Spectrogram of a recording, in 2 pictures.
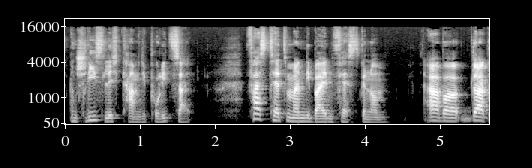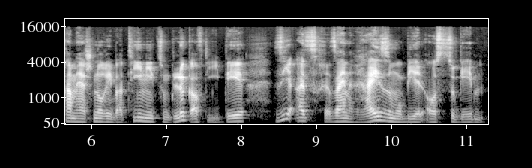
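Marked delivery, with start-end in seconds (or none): none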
